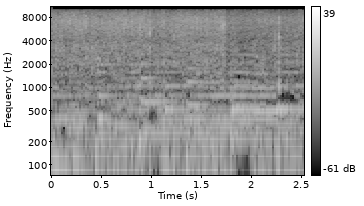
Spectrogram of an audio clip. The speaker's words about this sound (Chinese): 煎到这个油哈，都有一点猪油都有一点释放出来，都无所谓哈，那个猪油很香的哦。好，煎到这样子啊，两边都已经黄黄了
